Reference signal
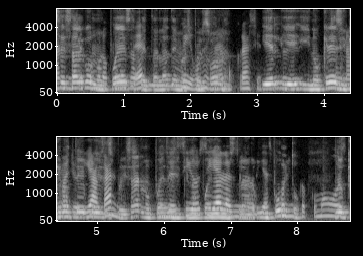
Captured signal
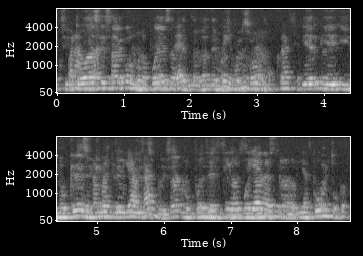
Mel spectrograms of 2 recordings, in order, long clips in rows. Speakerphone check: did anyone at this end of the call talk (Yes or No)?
No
